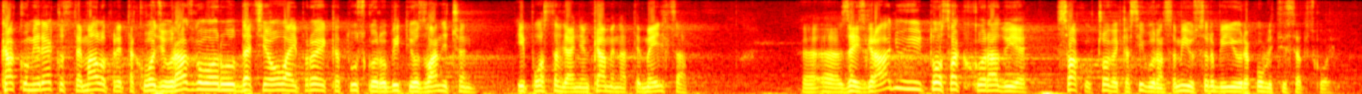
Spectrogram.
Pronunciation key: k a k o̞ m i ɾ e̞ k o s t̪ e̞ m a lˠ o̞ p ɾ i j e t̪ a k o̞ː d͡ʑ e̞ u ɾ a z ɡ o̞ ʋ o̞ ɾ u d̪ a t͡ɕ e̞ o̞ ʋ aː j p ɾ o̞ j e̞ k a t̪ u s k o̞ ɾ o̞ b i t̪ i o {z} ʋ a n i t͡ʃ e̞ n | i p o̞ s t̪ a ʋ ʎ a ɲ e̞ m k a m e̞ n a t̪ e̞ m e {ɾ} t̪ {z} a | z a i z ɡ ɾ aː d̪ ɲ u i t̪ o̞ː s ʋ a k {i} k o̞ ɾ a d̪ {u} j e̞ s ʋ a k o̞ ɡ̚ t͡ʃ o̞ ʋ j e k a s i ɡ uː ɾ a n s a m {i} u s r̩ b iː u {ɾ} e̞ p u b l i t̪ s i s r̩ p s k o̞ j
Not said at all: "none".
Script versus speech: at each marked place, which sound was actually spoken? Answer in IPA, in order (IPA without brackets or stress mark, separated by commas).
z, ʎ, s, a, u, i, ɾ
